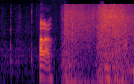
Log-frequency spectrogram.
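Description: A blade slashes through flesh.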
